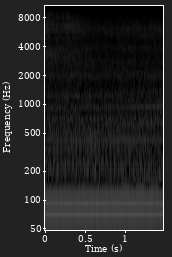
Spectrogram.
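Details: Peugeot 3008 1.6 eHDi 112 hp diesel, first start, held slightly above idle to avoid stalling: steady, even drone with no knocks, misses or hunting; running smoothly.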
